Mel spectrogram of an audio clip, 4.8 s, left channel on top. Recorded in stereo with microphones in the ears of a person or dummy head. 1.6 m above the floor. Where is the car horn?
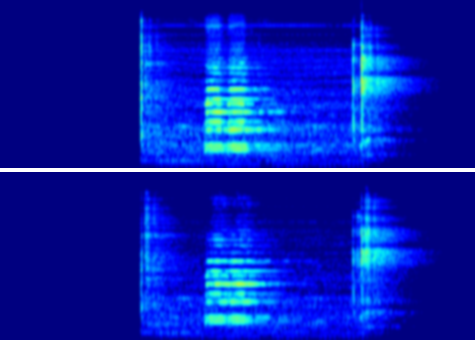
70° left (ahead or behind), 3.5 m; by 3.7 s 40° left (ahead or behind), 3.5 m.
